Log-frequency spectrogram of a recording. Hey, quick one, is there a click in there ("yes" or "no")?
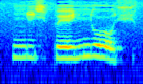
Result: no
